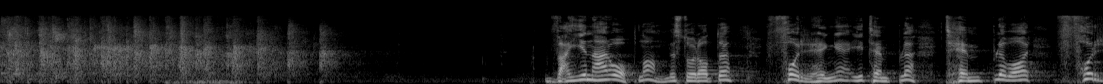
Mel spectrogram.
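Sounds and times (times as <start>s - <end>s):
audience applause: 0.0s - 3.5s
speech: 5.6s - 11.0s.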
